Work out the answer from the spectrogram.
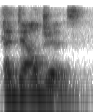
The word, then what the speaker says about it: adelgids: We mourn the ones that did take hold, like the, help me pronounce this word, Tony, the hemlock woolly... Adelgids.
